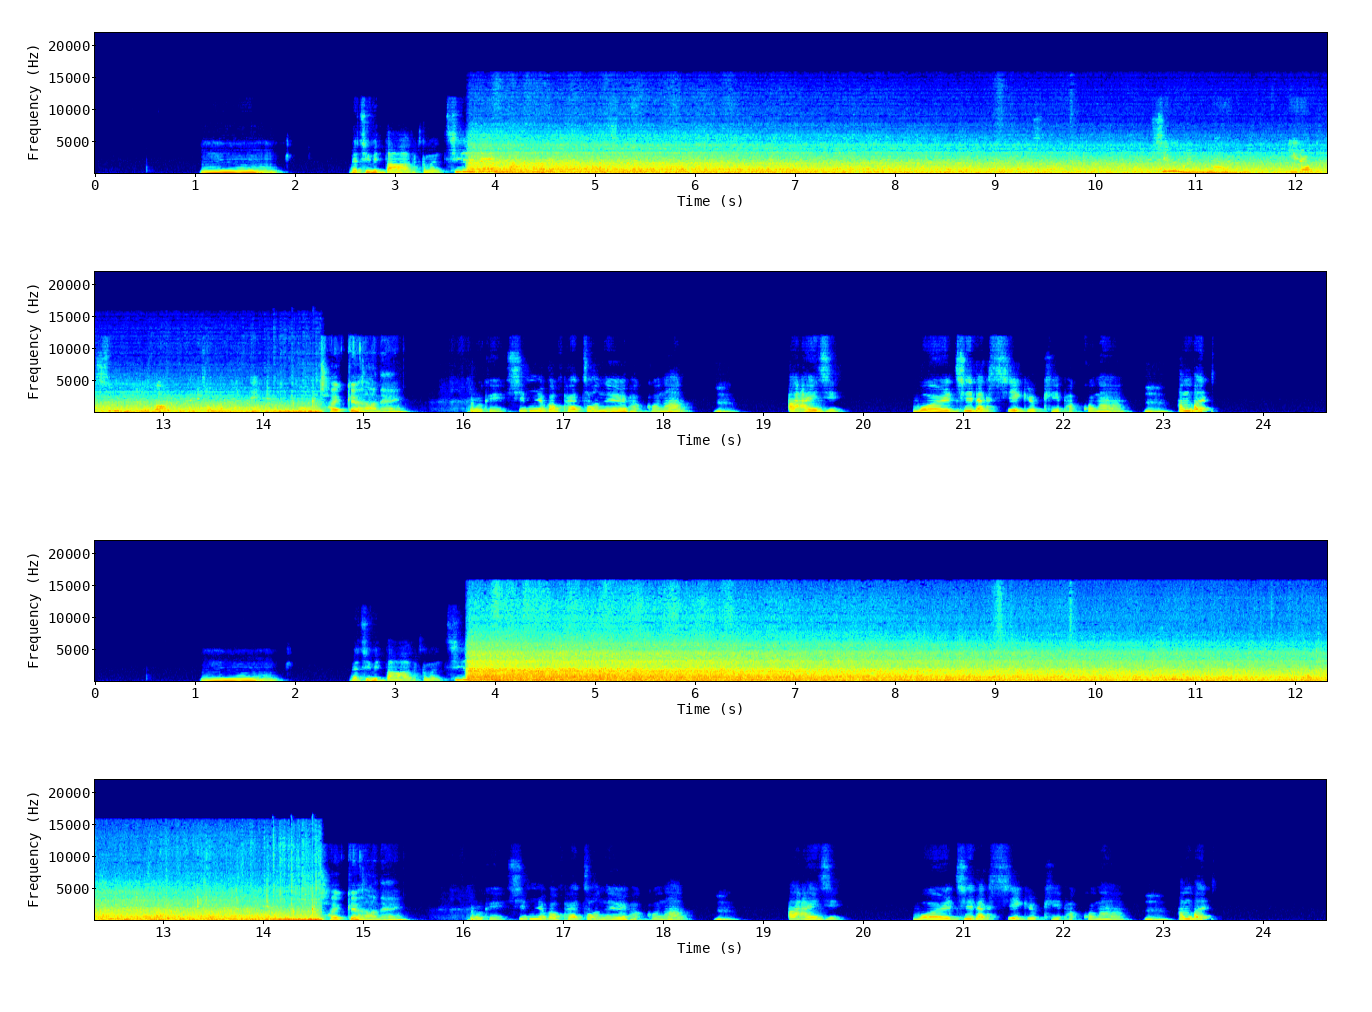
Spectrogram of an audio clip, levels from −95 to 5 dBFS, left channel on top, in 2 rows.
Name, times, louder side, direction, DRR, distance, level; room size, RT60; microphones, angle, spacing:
voice 1, 1.0-1.9 2.5-7.7 9.0-9.5 9.9-10.1 10.6-14.1 16.0-18.3 19.2-19.8 20.5-22.7 23.1-23.5, left 4 dB, 75° left, 0.5 m, -32 dB
sound 1, 3.7-14.6, right 5 dB, 65° right, 0.4 m, -24 dB
voice 2, 9.0-9.7 12.0-12.1 14.3-15.4 16.0-16.1 16.7-16.8 18.5-18.7 22.8-23.1, left 2 dB, 25° left, 0.5 m, -35 dB
4.4 x 2.0 x 2.3 m
head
